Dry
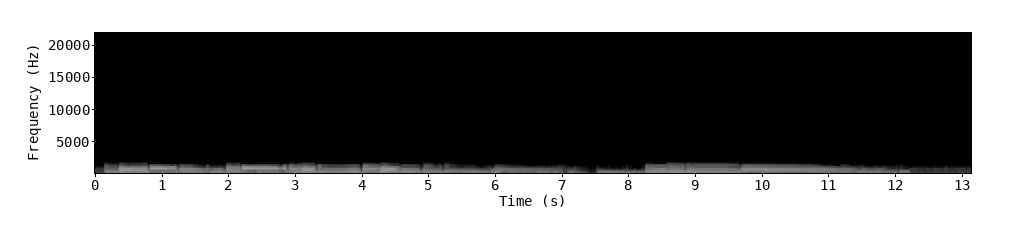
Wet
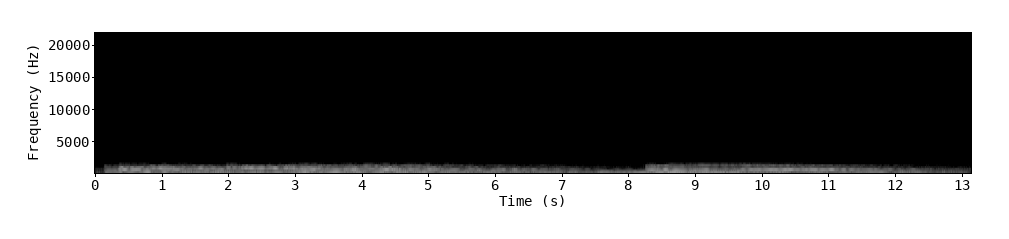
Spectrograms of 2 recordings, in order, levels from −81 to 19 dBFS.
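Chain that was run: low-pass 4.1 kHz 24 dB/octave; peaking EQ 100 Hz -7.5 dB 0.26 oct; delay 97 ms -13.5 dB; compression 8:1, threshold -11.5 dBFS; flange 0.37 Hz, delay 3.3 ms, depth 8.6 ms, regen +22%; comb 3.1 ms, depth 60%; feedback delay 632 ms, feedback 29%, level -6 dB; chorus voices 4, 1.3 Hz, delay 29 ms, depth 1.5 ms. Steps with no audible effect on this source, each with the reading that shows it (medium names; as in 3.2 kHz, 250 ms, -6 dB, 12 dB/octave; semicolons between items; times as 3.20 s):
low-pass 4.1 kHz: input has nothing above 1.4 kHz; peaking EQ 100 Hz: input has nothing below 190 Hz; compression, threshold -11.5 dBFS: peak at its input -17.0 dBFS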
